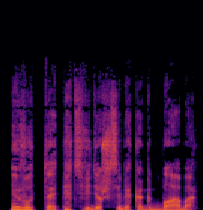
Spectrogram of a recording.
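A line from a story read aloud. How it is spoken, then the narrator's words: Mock sigh. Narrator (Russian): притворно вздохнула Вика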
